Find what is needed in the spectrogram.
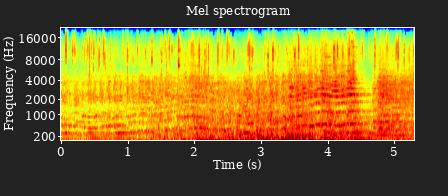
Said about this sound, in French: Trop tard, le grand vent se lève et flic-floc, la pluie tombe déjà. Vite, il faut ramasser papier, aquarelle, pinceau et courir, se mettre à l'abri.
